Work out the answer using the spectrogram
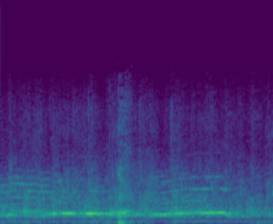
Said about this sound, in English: Y'all clapping.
